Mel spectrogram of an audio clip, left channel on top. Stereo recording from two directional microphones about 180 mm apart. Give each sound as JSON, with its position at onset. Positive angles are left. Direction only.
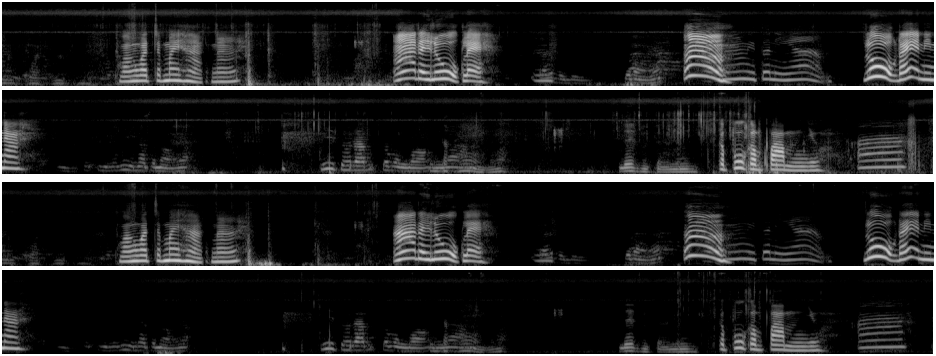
{"t": 1.1, "sound": "speech", "side_deg": -40}
{"t": 3.8, "sound": "a woman's voice", "side_deg": -50}
{"t": 6.7, "sound": "hoot", "side_deg": -30}
{"t": 7.3, "sound": "a child's voice", "side_deg": 50}
{"t": 8.6, "sound": "speech", "side_deg": -25}
{"t": 12.4, "sound": "a sound", "side_deg": -35}
{"t": 13.5, "sound": "speech", "side_deg": 35}
{"t": 14.7, "sound": "biting", "side_deg": -10}
{"t": 16.5, "sound": "speech", "side_deg": 0}
{"t": 17.0, "sound": "speech", "side_deg": -15}
{"t": 17.8, "sound": "a sound", "side_deg": 40}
